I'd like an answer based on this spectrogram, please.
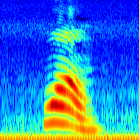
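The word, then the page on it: wang: tone 4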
